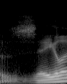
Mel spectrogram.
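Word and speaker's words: Zaila: history um american yeah zayla is how you pronounce it avant-garde that's quite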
